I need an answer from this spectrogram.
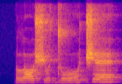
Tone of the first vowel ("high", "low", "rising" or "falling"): low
